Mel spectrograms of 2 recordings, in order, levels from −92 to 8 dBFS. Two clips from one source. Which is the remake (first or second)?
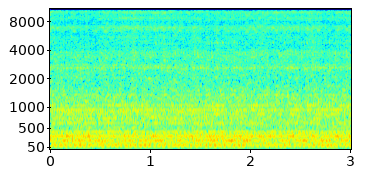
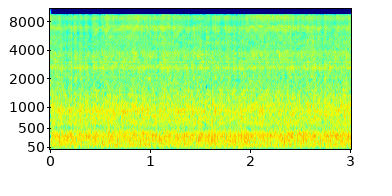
second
